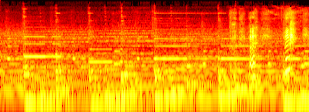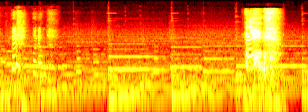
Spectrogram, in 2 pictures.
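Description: Soft background music with a loud, explosive sneeze burst near the end; animated comic sound effect.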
